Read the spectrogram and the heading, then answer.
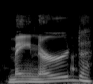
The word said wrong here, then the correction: Mainers: Mainers. How you doing? I'm a Mainer.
